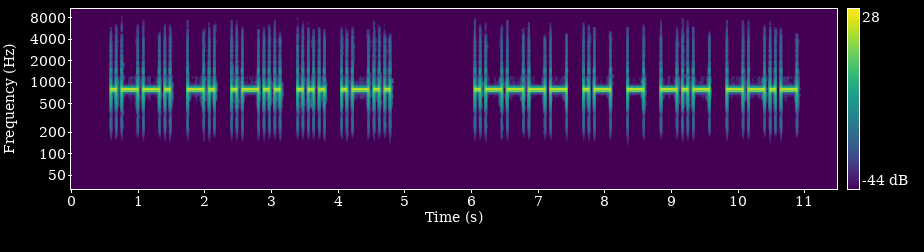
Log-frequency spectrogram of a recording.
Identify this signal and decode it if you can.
Morse code, heard as a keyed tone, about 15 wpm, 800 Hz. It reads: PNLSL 1ATKQ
